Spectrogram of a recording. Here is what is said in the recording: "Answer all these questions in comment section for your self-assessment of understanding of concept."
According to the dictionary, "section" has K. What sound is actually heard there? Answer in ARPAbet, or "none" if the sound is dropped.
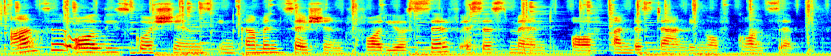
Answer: none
